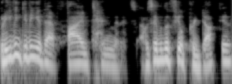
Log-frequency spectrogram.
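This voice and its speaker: At a very fast pace, a man talks with lively intonation and a somewhat breathy quality. The sound is dry and close, with no echo. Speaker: painter. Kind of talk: casual vlog talk. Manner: stutters at times; conversational.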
